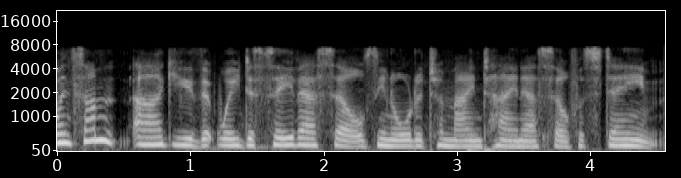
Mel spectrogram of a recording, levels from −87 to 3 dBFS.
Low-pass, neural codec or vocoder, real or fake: 7.2 kHz; none; real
